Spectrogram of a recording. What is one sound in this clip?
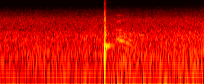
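A champagne cork pops sharply.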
